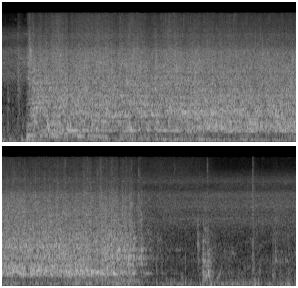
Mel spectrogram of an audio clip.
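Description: Water gushing hard and steadily for about five seconds, then stopping abruptly, followed by a few light clicks and knocks.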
